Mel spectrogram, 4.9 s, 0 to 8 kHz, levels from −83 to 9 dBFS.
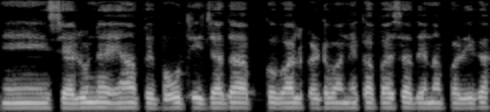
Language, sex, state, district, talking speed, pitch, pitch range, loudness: Maithili, male, Bihar, Begusarai, 195 wpm, 130 Hz, 125-130 Hz, -22 LUFS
